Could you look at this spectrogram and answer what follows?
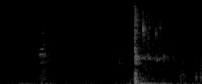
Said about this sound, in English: Got to have a little bit of water here.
